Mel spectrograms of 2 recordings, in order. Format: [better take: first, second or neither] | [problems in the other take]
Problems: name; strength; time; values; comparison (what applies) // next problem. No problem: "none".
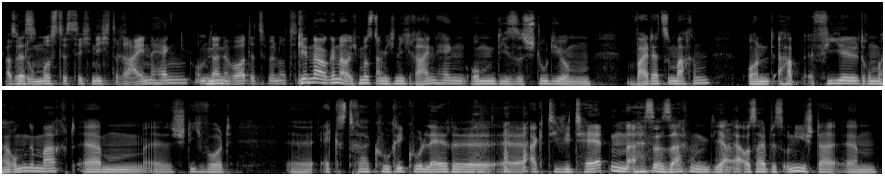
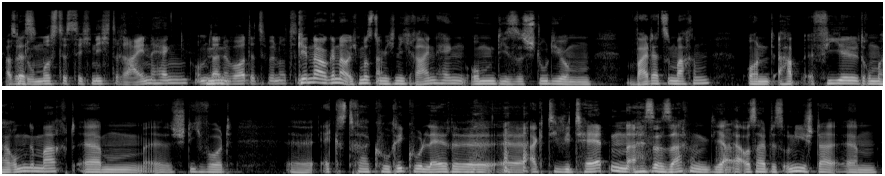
neither | none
